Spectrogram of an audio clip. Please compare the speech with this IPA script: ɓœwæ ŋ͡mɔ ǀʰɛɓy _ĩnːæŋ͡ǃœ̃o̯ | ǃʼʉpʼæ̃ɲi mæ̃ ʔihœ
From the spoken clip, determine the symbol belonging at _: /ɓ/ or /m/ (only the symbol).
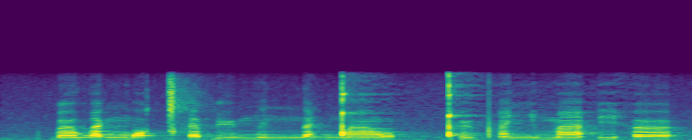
m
